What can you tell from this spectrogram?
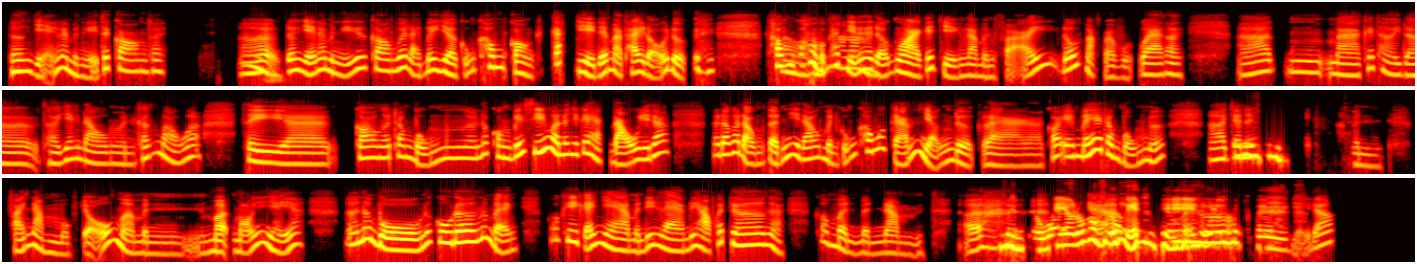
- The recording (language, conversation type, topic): Vietnamese, podcast, Lần đầu làm cha hoặc mẹ, bạn đã cảm thấy thế nào?
- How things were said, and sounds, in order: chuckle; laughing while speaking: "một"; other background noise; unintelligible speech; laughing while speaking: "ờ"; laughing while speaking: "Đúng nghĩa"; laughing while speaking: "chèo queo"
